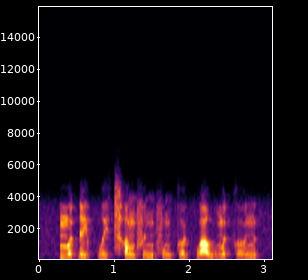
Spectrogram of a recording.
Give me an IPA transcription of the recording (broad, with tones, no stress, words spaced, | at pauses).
mɵ˥t̚e˨˥j kʷe˨˩jt͡sʰɐ˥ŋfɪ˨˥ŋ fʊ˨˩ŋ kɵ˨˧ɥkʷaː˨wmɵ˥t̚kɵ˨˧n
